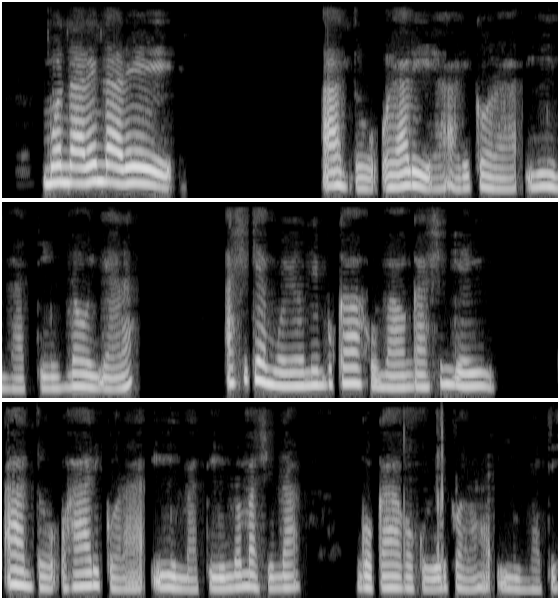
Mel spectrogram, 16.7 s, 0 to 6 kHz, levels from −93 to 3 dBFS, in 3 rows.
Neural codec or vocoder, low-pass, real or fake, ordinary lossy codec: none; 5.4 kHz; real; AAC, 24 kbps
